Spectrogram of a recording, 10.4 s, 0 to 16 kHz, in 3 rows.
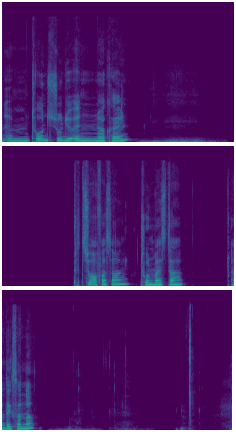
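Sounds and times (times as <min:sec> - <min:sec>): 
speech: 0:00.0 - 0:02.0, 0:04.7 - 0:06.2, 0:06.9 - 0:07.6
sound engineer chewing food in a recording studio in Neukölln: 0:07.8 - 0:10.4
teeth clicking: 0:09.6 - 0:10.0.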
